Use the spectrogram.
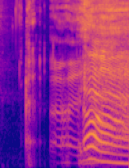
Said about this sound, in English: You needed the burp? Yeah, you needed the burp. The burp was definitely important right there. I want to push the burp.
